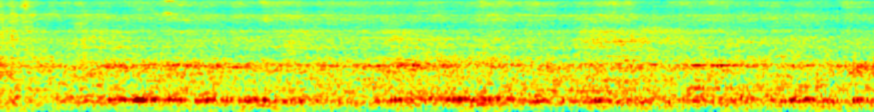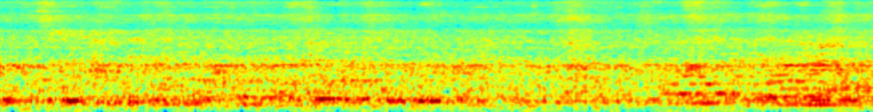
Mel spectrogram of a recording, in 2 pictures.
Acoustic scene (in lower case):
subway station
